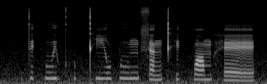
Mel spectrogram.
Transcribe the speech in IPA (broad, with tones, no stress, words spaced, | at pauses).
t̪ɪ˥k̚wuː˥j kʷʰɪ˥k̚ t̪ʰiː˥wpuː˥ŋ sɐ˨˥ŋkʰɪ˧k̚ pɔː˧m hɛː˨˩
